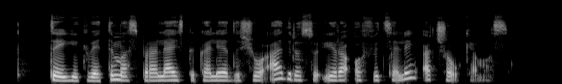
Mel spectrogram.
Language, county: Lithuanian, Utena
